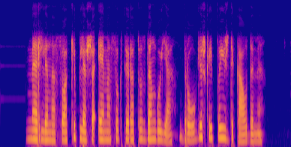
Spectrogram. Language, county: Lithuanian, Klaipėda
